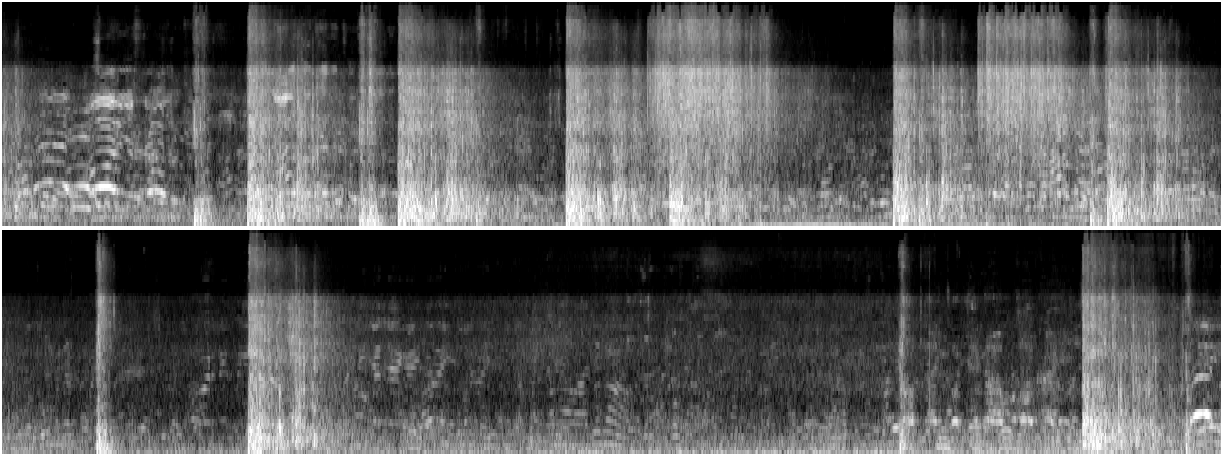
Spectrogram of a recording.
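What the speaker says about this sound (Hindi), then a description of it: "पटाखा बंद करे, बंद कराइए, बंद कराइए।" Loud firecrackers burst repeatedly at irregular intervals, sharp bangs crackling over a noisy background with people talking.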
